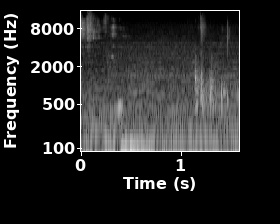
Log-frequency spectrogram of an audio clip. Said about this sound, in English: And Virgil is shaking the dice.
